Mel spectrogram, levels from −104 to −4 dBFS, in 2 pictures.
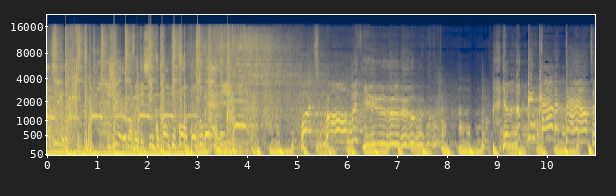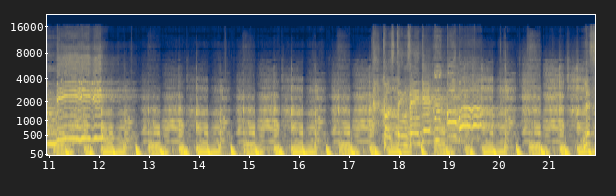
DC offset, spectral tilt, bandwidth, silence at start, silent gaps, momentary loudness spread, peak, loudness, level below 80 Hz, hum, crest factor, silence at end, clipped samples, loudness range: under 0.1%; -5 dB/octave; 16.5 kHz; 0 s; none; 7 LU; 0 dBFS; -13 LUFS; -18 dBFS; none; 12 dB; 0 s; under 0.1%; 5 LU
